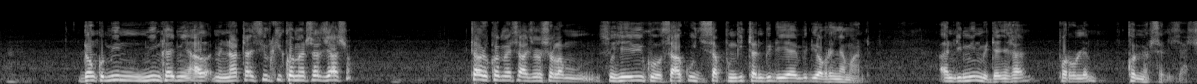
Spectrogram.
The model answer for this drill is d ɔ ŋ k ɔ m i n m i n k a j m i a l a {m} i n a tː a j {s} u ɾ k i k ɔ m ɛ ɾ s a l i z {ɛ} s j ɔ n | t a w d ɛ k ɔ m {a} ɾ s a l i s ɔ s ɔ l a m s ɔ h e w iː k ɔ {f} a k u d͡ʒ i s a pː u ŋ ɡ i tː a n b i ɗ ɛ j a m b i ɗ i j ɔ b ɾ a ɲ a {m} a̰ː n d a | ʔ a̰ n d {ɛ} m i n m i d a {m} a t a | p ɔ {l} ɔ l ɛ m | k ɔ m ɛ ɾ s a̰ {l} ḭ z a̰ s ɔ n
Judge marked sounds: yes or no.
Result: yes, yes, no, no, no, yes, no, no, no, yes

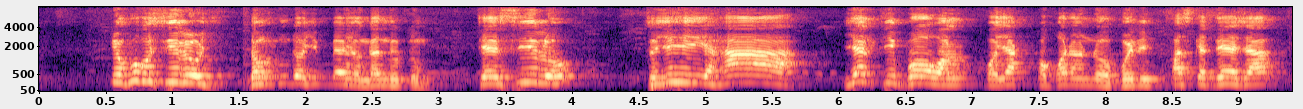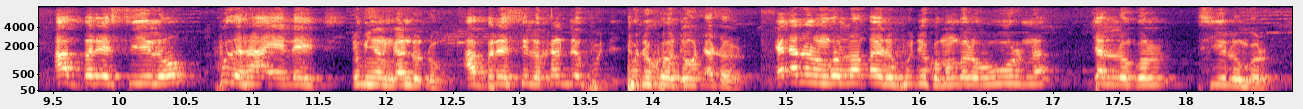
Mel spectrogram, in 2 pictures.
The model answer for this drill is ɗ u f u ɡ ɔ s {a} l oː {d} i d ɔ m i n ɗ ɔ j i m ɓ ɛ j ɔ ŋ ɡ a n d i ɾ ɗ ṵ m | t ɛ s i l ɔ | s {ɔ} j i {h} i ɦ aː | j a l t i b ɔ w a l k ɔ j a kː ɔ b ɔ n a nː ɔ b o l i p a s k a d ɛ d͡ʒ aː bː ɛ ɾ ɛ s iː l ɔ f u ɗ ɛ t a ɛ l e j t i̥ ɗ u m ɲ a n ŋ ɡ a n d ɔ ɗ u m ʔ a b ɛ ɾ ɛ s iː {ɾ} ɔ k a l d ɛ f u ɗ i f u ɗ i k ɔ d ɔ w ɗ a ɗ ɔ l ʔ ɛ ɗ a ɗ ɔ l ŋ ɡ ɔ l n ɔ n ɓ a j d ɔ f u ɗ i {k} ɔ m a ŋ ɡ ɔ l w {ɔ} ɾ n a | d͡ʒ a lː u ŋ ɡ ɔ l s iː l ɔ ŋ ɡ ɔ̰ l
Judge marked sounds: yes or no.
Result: no, no, yes, yes, no, yes, no

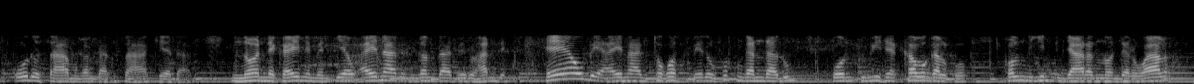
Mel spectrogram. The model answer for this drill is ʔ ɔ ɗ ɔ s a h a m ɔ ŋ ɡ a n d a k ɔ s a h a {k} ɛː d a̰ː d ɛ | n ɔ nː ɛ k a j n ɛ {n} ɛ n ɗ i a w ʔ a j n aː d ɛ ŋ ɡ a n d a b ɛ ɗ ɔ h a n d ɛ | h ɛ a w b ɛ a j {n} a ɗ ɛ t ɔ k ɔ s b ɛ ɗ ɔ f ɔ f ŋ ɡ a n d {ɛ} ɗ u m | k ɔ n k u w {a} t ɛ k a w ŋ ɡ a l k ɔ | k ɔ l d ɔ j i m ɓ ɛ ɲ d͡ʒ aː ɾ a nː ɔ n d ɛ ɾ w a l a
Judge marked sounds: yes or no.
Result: yes, no, yes, no, no

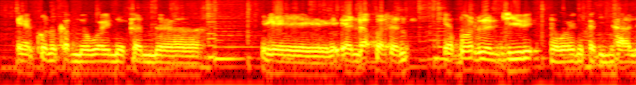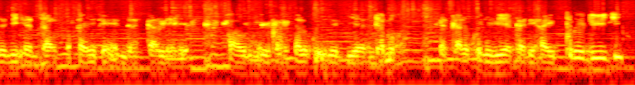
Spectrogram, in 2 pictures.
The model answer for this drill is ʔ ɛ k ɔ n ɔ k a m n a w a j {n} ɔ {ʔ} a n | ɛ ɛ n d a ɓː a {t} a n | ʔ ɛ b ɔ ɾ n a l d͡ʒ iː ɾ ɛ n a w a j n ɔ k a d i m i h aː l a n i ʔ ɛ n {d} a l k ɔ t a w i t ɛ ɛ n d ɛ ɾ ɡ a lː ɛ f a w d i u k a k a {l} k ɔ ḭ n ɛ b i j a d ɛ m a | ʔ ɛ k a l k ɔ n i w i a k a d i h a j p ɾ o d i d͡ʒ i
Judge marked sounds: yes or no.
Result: yes, no, yes, yes, yes

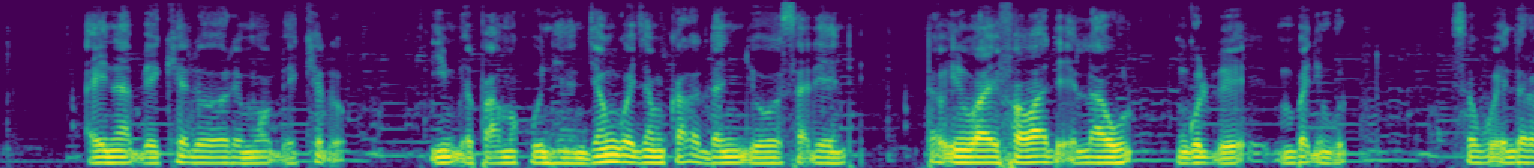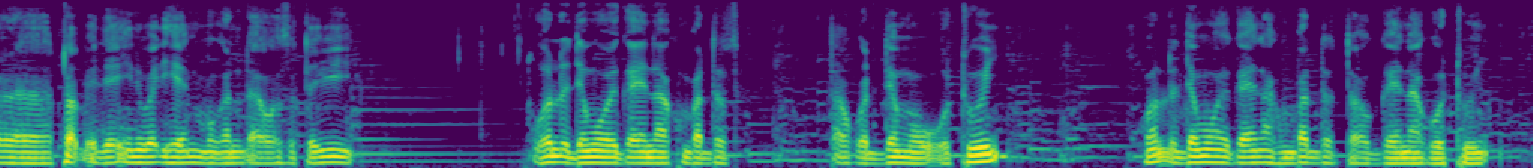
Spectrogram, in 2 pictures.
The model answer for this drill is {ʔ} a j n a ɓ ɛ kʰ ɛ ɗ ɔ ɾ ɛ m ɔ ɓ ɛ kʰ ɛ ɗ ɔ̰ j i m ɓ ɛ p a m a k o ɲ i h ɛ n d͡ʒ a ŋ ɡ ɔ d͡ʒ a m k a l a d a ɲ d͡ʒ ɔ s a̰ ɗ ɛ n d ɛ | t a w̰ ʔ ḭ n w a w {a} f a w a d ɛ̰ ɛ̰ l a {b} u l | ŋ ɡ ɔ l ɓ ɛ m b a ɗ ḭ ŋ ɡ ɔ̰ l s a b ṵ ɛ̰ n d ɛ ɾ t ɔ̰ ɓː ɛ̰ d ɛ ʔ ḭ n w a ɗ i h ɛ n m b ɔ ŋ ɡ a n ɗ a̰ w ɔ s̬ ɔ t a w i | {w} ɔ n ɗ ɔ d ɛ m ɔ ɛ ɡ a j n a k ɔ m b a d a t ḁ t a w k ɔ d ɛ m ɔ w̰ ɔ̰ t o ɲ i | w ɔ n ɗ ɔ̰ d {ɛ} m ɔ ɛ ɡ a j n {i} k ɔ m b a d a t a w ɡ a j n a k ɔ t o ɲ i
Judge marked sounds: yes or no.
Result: yes, no, no, yes, yes, no

